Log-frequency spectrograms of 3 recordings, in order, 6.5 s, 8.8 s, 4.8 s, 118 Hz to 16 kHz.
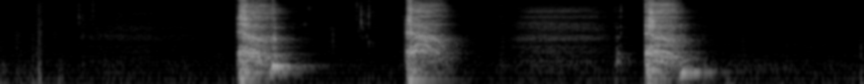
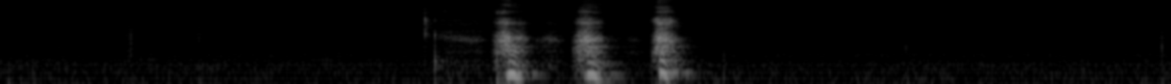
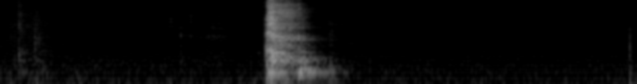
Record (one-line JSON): {"three_cough_length": "6.5 s", "three_cough_amplitude": 10119, "three_cough_signal_mean_std_ratio": 0.28, "exhalation_length": "8.8 s", "exhalation_amplitude": 1493, "exhalation_signal_mean_std_ratio": 0.23, "cough_length": "4.8 s", "cough_amplitude": 8636, "cough_signal_mean_std_ratio": 0.18, "survey_phase": "alpha (2021-03-01 to 2021-08-12)", "age": "18-44", "gender": "Female", "wearing_mask": "No", "symptom_abdominal_pain": true, "smoker_status": "Ex-smoker", "respiratory_condition_asthma": false, "respiratory_condition_other": false, "recruitment_source": "REACT", "submission_delay": "1 day", "covid_test_result": "Negative", "covid_test_method": "RT-qPCR"}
